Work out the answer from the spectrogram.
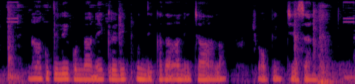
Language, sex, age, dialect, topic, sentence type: Telugu, female, 46-50, Central/Coastal, banking, statement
